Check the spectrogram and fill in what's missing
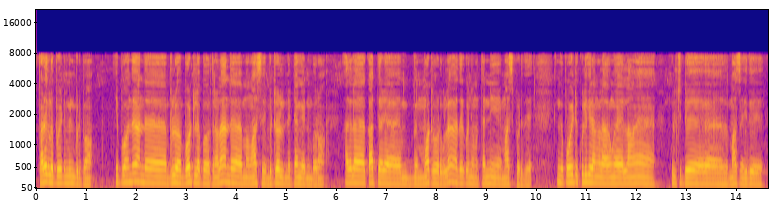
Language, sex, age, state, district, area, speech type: Tamil, male, 45-60, Tamil Nadu, Kallakurichi, rural, spontaneous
